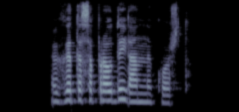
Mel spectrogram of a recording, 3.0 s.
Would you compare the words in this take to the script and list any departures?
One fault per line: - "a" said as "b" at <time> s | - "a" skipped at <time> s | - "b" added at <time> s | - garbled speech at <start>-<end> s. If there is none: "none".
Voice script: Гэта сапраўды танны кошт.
none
